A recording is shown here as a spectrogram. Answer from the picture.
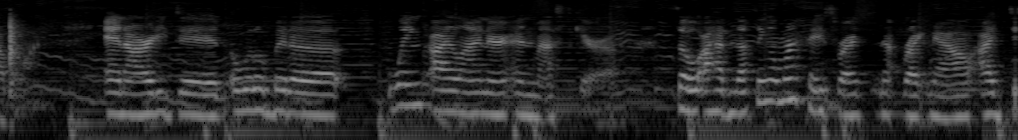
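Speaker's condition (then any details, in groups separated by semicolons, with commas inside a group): No condition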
